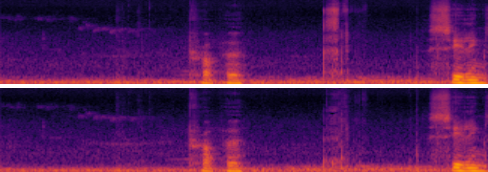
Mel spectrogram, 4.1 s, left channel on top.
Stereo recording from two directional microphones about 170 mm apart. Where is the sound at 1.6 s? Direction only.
20° right (ahead or behind).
